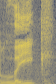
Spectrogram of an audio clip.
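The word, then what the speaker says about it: Leick: So, this uh construction crew, Leak, L E I C K, I think is how you might pronounce that. Leak Construction there in Glenwood, Iowa.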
